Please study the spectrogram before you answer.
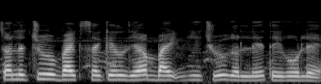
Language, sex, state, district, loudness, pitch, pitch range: Wancho, female, Arunachal Pradesh, Longding, -19 LUFS, 210 Hz, 195-220 Hz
